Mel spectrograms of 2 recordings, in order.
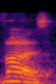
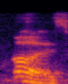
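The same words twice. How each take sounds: First: The word starts with a V sound. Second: The word starts with an exaggerated W sound. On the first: An old habit makes the muscles say it this way. The speaker calls it wrong. "your muscles just automatically start saying was" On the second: The speaker is consciously changing the habit. The speaker calls it right. "Say was each time, exaggerate"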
